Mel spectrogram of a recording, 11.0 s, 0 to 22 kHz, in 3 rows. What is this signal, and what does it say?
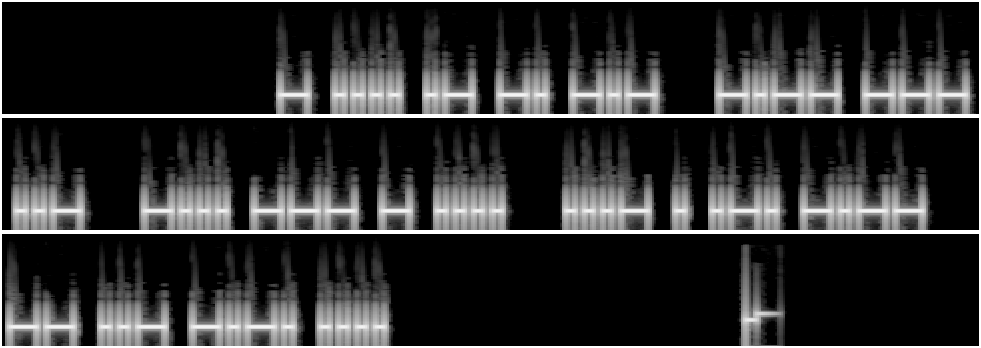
Morse code, heard as a keyed tone, about 34 wpm, 700 Hz. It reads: THANK YOU BOTH VERY MUCH
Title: Sets of 5 Words 35wpm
